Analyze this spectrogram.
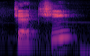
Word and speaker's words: dzieci: That's how I remember being told how to pronunciate it, but I don't know how accurate my pronunciation is. Hey Google, can you say kids in Polish? Dzieci?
